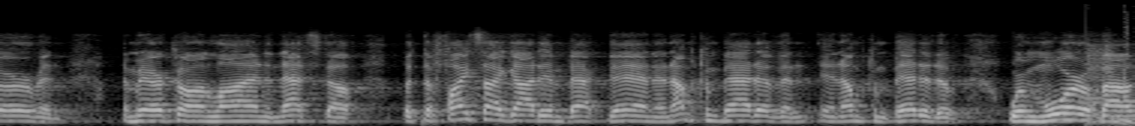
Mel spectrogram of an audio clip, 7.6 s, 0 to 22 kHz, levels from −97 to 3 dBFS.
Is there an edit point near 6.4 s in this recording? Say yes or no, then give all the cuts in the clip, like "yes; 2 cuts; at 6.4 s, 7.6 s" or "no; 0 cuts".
no; 0 cuts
